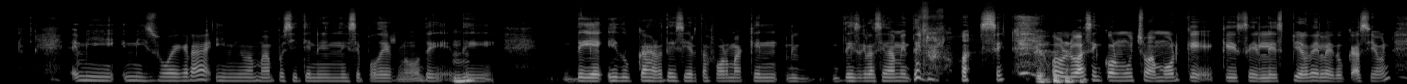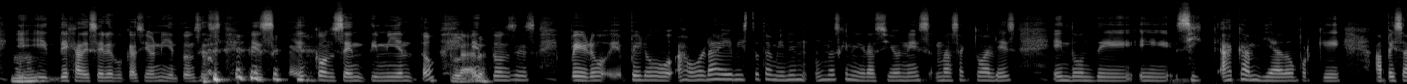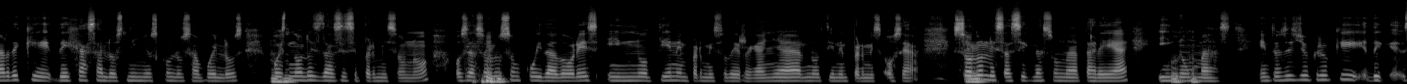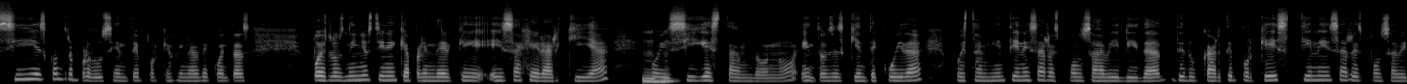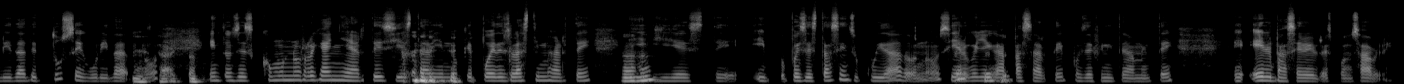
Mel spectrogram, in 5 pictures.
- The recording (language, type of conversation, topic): Spanish, podcast, ¿Qué papel tienen los abuelos en las familias modernas, según tú?
- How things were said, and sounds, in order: laughing while speaking: "no lo hacen"; chuckle; laugh; other background noise; chuckle; chuckle; tapping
